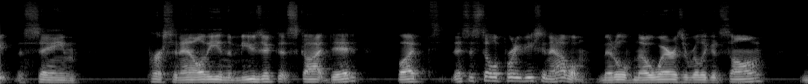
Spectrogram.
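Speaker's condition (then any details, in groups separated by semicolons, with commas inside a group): No condition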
